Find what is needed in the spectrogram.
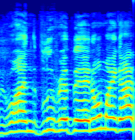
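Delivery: loud, high, mock overjoyed shrieking. Retelling running to the PA after learning the school won: imitating own screaming. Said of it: "And I'm screaming".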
